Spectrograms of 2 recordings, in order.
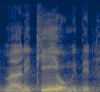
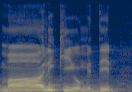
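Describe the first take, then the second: First: The k sound is stretched out long. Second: The m sound is stretched out long. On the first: "മറ്റൊരു അബദ്ധമാണ് ഇങ്ങനെ കാഫിനെ കുറച്ച് കൂടുതൽ നീട്ടിക്കൊണ്ട്" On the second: "മീമിനെ രണ്ട് ഹർക്കത്തിനേക്കാൾ കൂടുതലായിട്ട് ഓതുന്ന ചില ആളുകളുണ്ട്"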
